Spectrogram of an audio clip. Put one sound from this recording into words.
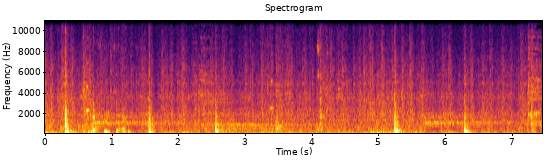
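Metal parts clank and knock as an engine is worked on by hand.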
